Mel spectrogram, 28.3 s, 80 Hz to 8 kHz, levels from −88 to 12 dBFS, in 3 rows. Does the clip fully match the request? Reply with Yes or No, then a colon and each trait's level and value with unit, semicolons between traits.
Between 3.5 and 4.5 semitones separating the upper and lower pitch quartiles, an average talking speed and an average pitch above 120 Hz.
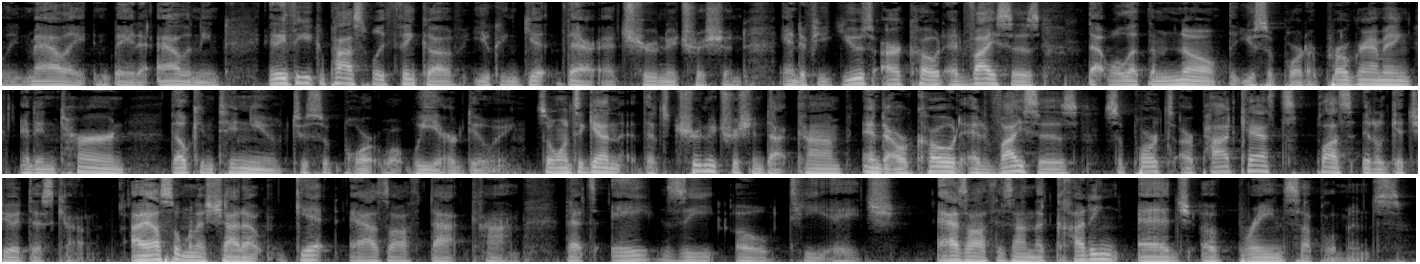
No: average, 3.9 semitones; average, 180 wpm; low, 105 Hz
